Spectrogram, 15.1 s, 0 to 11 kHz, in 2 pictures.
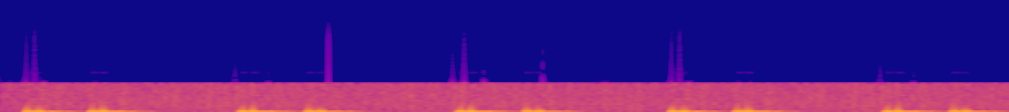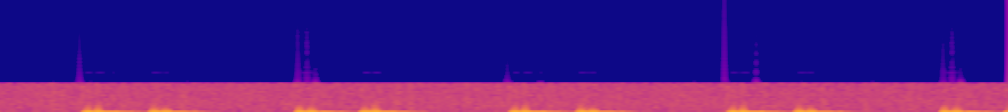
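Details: Simulated womb sound made as a sleep aid for babies: deep muffled double thumps of a maternal heartbeat, about 37 a minute, over a steady whooshing rumble.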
